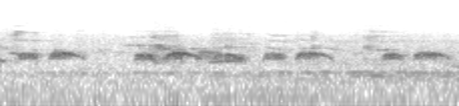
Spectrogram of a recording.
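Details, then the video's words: Spotted dove calling at dawn to draw in wild doves, a series of muffled hollow coos in pairs and triplets over a steady background hum. "cu gáy thúc gù và gáy gọi bổi sáng sớm"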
